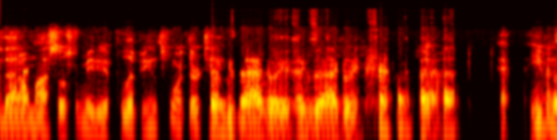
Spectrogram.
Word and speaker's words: Philippians: They always got good ones in Philippians. I said Philippines. I know. I was like, I was like, Oh, shit. that's hella funny. It hella looks like it's spelled Philippines I on know.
